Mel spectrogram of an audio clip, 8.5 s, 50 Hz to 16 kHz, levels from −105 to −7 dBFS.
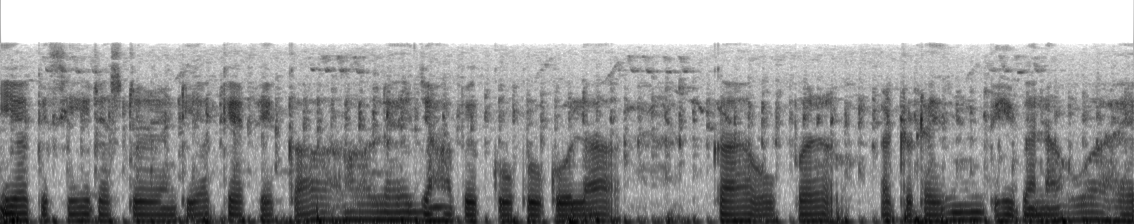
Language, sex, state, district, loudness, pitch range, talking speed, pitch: Hindi, male, Uttar Pradesh, Hamirpur, -18 LUFS, 100-110 Hz, 125 wpm, 105 Hz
